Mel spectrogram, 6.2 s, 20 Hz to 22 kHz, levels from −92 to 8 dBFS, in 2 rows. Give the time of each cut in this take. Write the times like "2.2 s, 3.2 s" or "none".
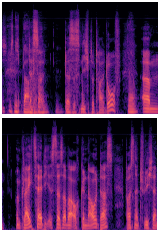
1.7 s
